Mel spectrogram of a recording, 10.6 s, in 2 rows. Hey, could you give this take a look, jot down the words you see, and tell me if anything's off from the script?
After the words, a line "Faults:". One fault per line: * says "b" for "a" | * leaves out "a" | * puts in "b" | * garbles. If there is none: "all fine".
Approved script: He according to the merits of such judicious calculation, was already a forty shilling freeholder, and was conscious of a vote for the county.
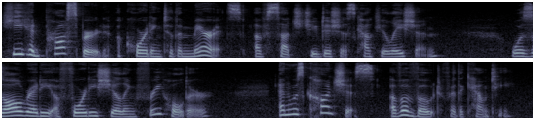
He had prospered according to the merits of such judicious calculation, was already a forty shilling freeholder, and was conscious of a vote for the county.
Faults:
* puts in "had prospered"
